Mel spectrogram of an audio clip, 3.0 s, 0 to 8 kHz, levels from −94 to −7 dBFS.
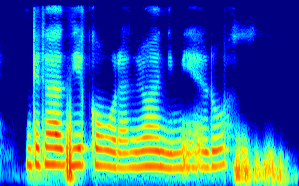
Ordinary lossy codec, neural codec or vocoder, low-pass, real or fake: none; codec, 24 kHz, 0.9 kbps, WavTokenizer, large speech release; 7.2 kHz; fake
